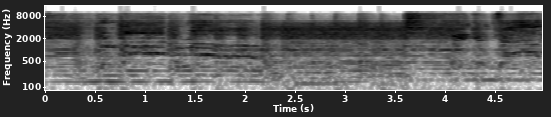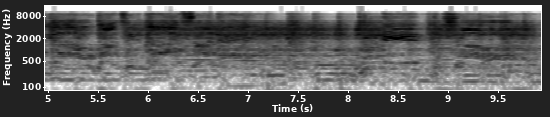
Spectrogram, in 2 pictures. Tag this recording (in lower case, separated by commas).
music, bang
